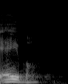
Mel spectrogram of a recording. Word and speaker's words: Abel: I'm glad my mom named me Abel. Because every challenge that I've had, I said, your name's Abel, dude. I spelled A-B-L-E, it's spelled the right way, A-B-E-L.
